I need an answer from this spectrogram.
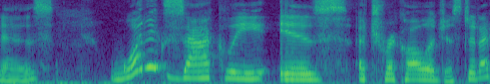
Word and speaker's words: trichologist: So, why don't you tell us my first question is what exactly is a tririccologist? Did I pronounce that correctly?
